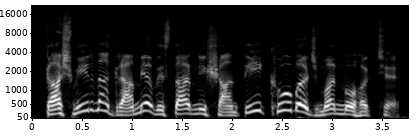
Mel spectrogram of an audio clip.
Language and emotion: Gujarati, happy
